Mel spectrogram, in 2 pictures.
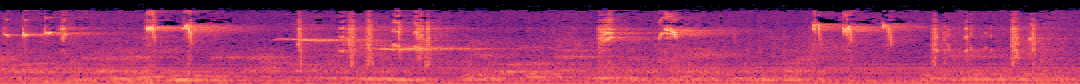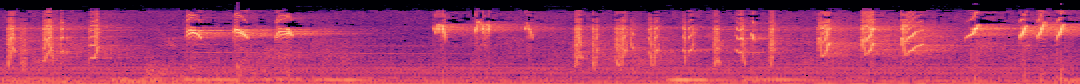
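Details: Trotol konin master song for caged birds: lively sequences of high whistles, buzzy notes and rapid ticking, coming in bursts separated by short pauses, over a low hum.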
